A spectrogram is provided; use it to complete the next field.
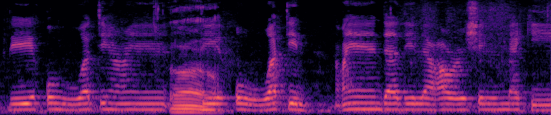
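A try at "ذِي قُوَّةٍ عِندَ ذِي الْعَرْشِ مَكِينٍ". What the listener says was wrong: Okay, so you said the last word in this. I hear a qamariya sound. So you said qamariya. So is it a qamariya word?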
